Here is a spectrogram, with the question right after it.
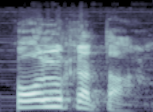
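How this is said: The first vowel is a rounded 'o' sound. "म्हणजे ओचा उच्चार जास्त होतो त्या ठिकाणी"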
